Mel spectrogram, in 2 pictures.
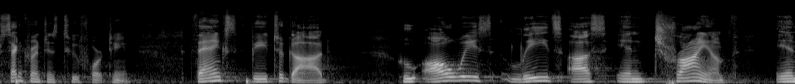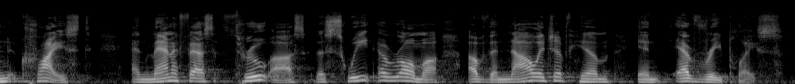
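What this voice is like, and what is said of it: Reads slowly and deliberately. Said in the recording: “I'm going to read it slowly.”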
